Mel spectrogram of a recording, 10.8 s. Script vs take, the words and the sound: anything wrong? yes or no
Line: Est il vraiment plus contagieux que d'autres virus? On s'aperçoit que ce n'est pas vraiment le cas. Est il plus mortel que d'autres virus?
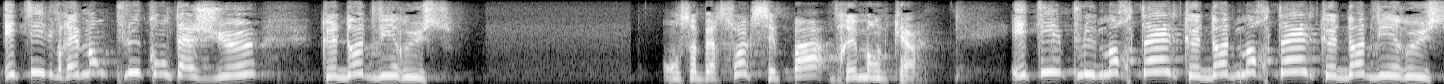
yes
